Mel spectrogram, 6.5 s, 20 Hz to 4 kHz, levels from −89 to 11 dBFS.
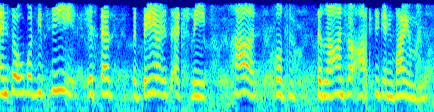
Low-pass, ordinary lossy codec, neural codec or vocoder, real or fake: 3.6 kHz; MP3, 32 kbps; codec, 16 kHz, 1 kbps, FreqCodec, larger model; fake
